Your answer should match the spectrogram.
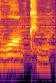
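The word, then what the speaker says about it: Lon'qu: In America, his name's Lonku, because that's how it's pronounced in Japanese.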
